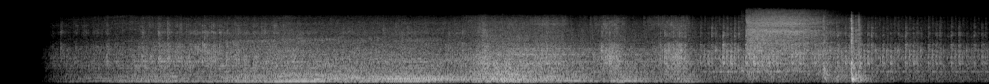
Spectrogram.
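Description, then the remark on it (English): A bus engine idles with a steady, low rumble and mechanical chatter throughout, broken near the end by a short loud hiss of air, with no voices. A passenger has just got on the bus, which goes to Trafalgar Square. “In this conversation, Sam has just got on the bus.”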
